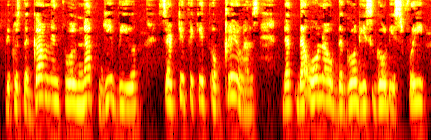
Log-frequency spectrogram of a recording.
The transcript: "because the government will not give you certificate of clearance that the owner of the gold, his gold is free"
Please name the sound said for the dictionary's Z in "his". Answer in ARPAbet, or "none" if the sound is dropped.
S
